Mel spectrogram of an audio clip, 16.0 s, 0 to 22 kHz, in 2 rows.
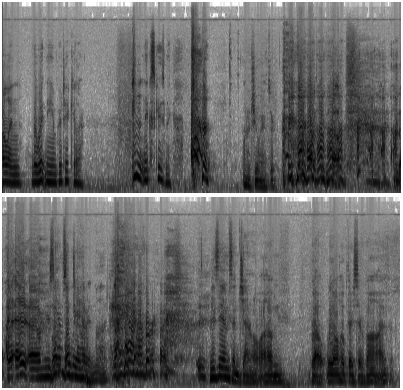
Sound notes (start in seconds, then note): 3.7 coughs; 5.6 the group laughs; 10.1 laugh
